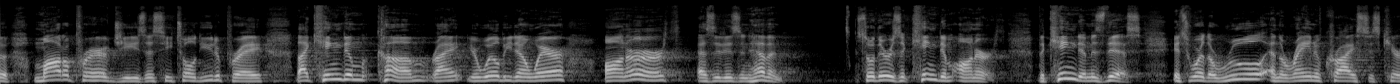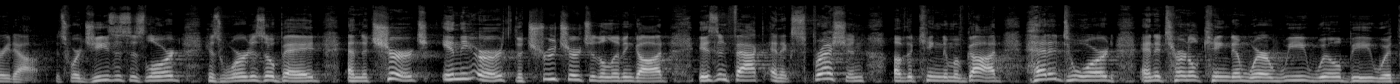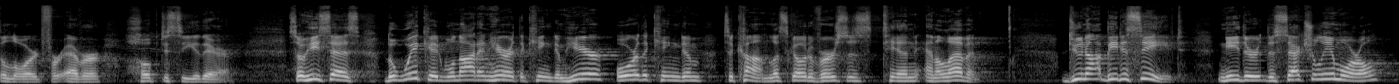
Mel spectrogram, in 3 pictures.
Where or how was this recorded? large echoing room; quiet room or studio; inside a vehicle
large echoing room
